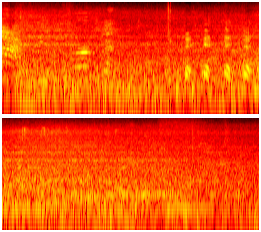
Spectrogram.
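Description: An Amtrak train rolls to a stop at Fullerton station, a steady loud rumble of wheels and cars with faint squeals and clicks, voices heard over it.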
